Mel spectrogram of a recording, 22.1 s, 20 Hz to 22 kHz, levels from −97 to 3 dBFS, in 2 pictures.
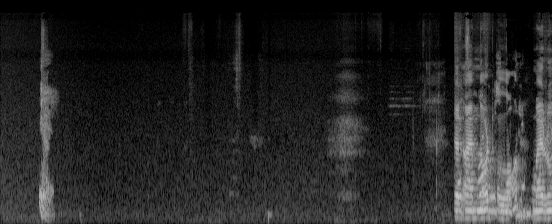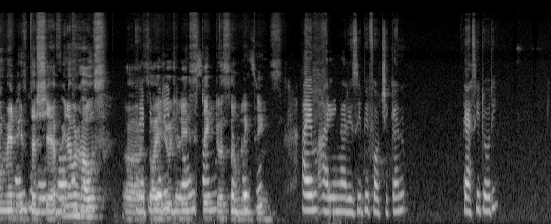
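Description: From 9.46 to 17.92 s the speech dips repeatedly: 9.46–10.7, 11.02–11.78, 12.09–12.94, 13.95–15.19, 15.52–16.61 and 17.6–17.92 s. Drops range from roughly 10 dB to as deep as 30 dB. This is likely speech suppressed in double talk. The canceller misread overlapping talk as echo.

At 13.22 to 13.36 s the background sound falls away for a moment, about 14 dB down. This is background gated by the echo canceller. It clamped the microphone while the loudspeaker played, then released it.

At 17.61 s a faint scrap of echo leak slips through, about 25 dB below the speech. It trails the original by 321 ms. One side's echo canceller likely left some of its loudspeaker pickup unremoved.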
